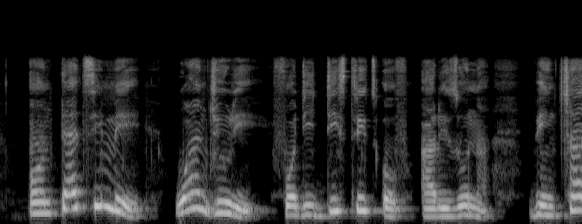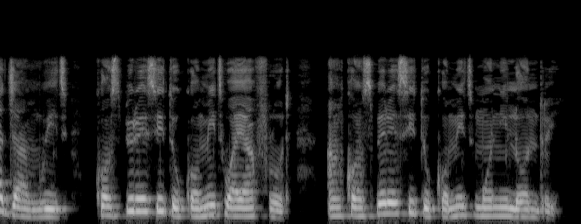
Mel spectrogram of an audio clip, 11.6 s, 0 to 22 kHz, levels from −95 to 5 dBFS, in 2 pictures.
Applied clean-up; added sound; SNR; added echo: none; none; none; none.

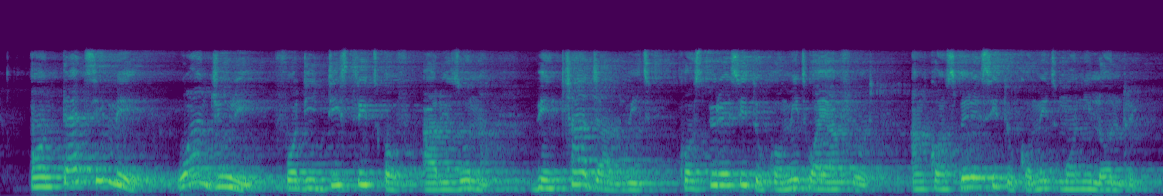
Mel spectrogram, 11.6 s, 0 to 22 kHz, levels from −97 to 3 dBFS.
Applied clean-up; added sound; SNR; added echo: none; none; none; reverberation time 1.7 s.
